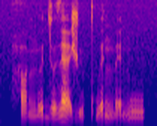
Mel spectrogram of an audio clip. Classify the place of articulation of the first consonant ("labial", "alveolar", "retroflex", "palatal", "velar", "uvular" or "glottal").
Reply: glottal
